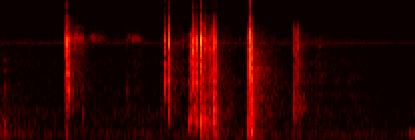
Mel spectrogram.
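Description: Handling noise close to a laptop's built-in microphone as the laptop is bumped and earphones are picked up: about five short, sharp clicks and rustles in the first second and a half.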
